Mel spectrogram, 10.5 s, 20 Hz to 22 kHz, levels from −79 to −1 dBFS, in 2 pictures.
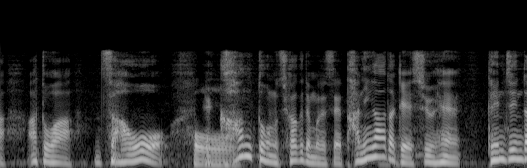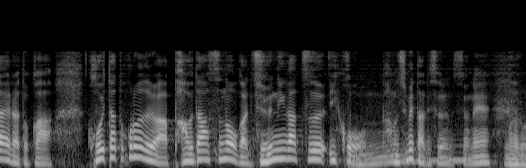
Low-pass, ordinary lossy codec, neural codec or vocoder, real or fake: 7.2 kHz; none; autoencoder, 48 kHz, 128 numbers a frame, DAC-VAE, trained on Japanese speech; fake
